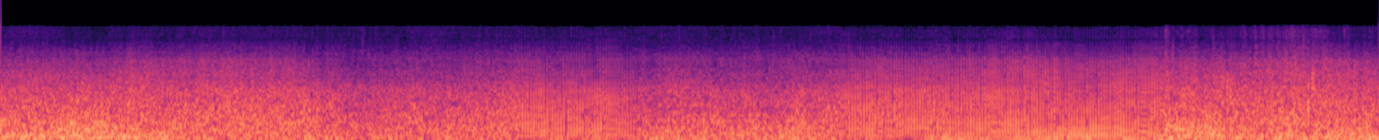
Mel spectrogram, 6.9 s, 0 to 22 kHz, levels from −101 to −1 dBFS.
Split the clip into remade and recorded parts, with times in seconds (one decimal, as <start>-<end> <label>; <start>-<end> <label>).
0.0-2.6 recorded; 2.6-3.2 remade; 3.2-4.2 recorded; 4.2-5.8 remade; 5.8-6.9 recorded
